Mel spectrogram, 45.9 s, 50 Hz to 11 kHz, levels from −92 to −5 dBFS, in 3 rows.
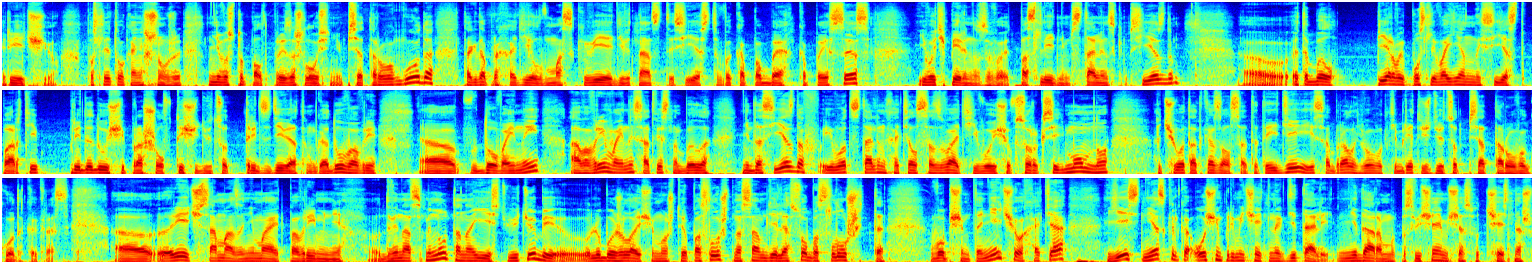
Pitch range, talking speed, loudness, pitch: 95-115 Hz, 150 wpm, -13 LUFS, 105 Hz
